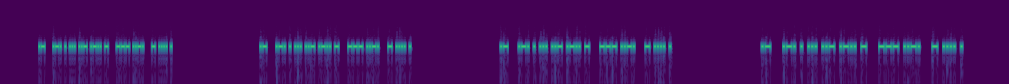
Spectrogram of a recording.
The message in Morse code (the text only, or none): A RESULT OF THE A RESULT OF THE A RESULT OF THE A RESULT OF THE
